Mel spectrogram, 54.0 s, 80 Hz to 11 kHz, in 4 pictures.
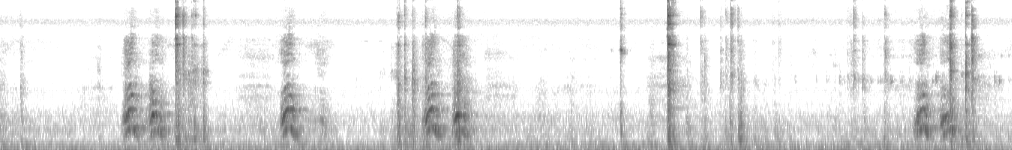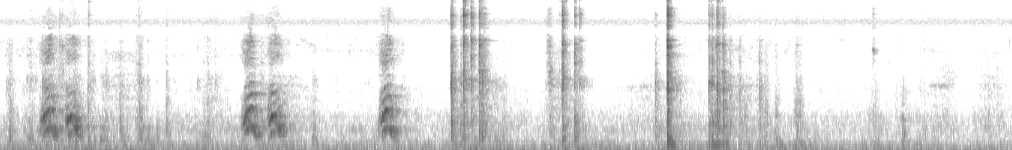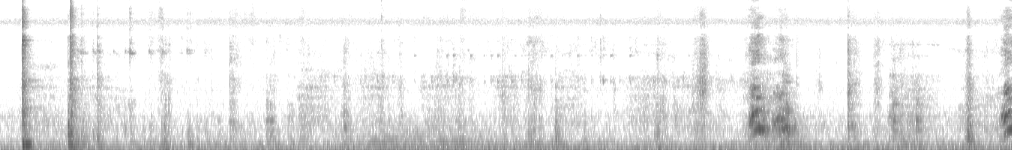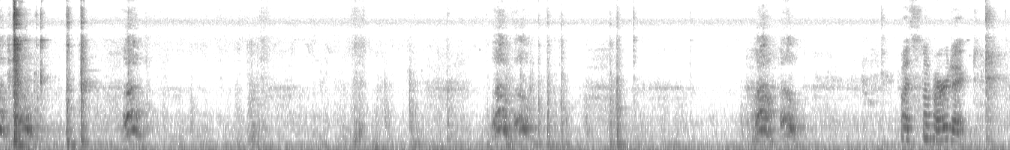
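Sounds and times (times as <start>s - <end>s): dog barking: 1.6s - 2.3s, 3.7s - 4.4s, 5.6s - 6.4s, 12.2s - 12.9s, 14.0s - 14.7s, 16.7s - 17.4s, 18.6s - 18.9s, 37.0s - 37.6s, 40.4s - 41.0s, 42.1s - 42.5s, 47.0s - 47.7s, 50.5s - 51.2s.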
